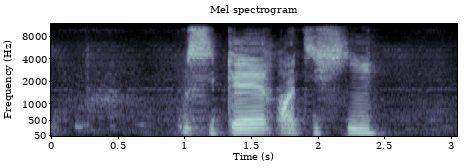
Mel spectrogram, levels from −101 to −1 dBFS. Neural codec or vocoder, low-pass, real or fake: codec, 44.1 kHz, 1.7 kbps, Pupu-Codec; 10.8 kHz; fake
